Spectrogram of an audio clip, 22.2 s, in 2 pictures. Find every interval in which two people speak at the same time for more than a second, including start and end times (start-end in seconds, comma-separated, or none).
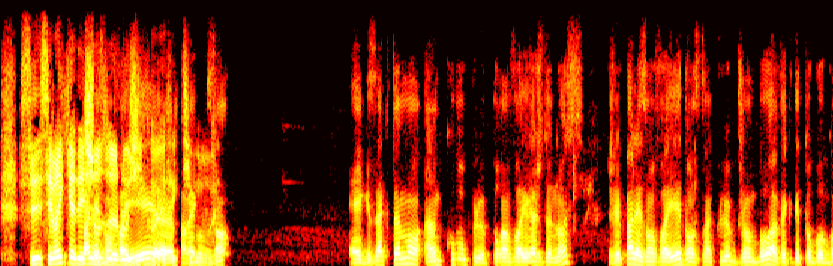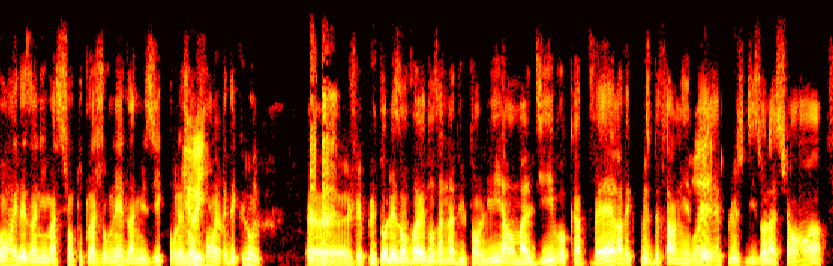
1.0-2.9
